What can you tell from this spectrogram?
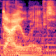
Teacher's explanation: might sound like it has three syllables, it's correctly pronounced 'dai-layt'. Remember, no extra 'a'.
